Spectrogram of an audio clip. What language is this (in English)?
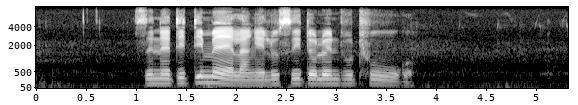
Swati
